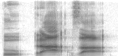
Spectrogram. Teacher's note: low, high, and then everything else low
